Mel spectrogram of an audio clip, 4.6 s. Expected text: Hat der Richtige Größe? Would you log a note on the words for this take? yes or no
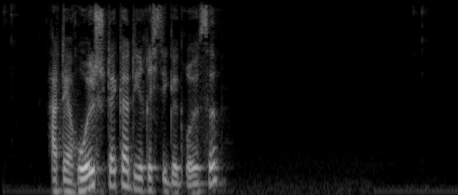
yes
